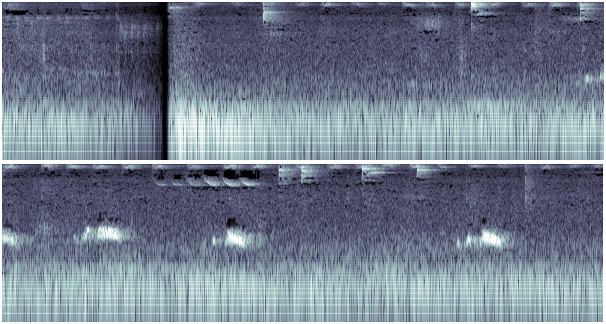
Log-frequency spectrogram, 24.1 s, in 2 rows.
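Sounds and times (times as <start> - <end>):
bird cooing: 11.6 - 12.6, 13.4 - 14.7, 16.1 - 17.3, 21.1 - 22.3.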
